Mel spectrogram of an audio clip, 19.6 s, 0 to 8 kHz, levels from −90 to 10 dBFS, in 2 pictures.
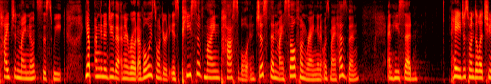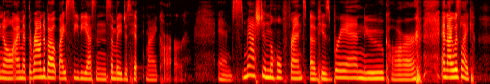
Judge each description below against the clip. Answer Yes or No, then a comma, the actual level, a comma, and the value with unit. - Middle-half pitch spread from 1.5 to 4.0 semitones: No, average, 4.5 semitones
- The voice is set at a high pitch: Yes, high, 220 Hz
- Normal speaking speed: No, fast, 215 wpm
